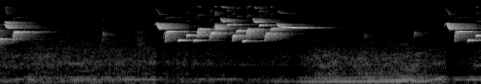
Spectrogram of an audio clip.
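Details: Goldfinch song in quick, high, jangling twitter phrases, a short burst at the start, a longer tumbling run from about 1.5 to 3 seconds and another beginning near the end, over a soft low hum.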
